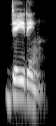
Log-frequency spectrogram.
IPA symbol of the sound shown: ɾ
